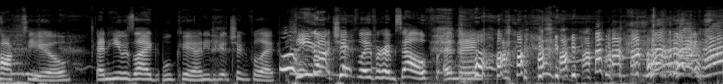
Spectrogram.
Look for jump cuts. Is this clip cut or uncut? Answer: cut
